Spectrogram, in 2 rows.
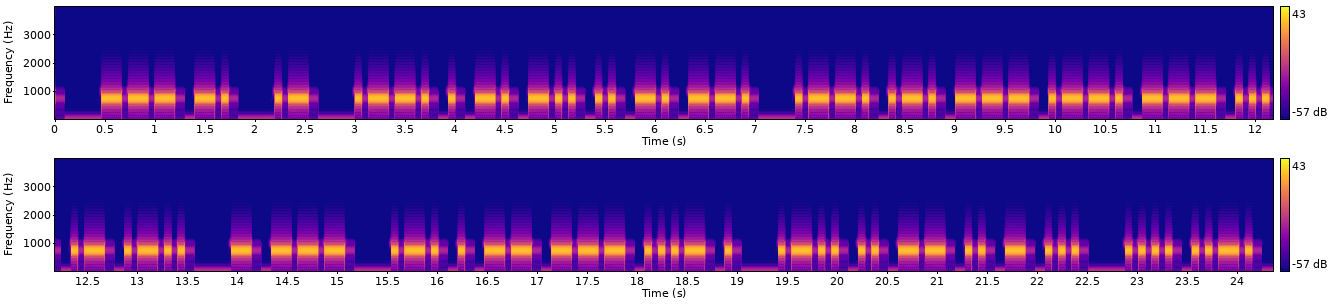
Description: Morse code, heard as a keyed tone, about 18 wpm, 750 Hz. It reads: ON A PENDING PROPOSAL TO REMOVE LIMITS HF
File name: Morse / 18WPM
